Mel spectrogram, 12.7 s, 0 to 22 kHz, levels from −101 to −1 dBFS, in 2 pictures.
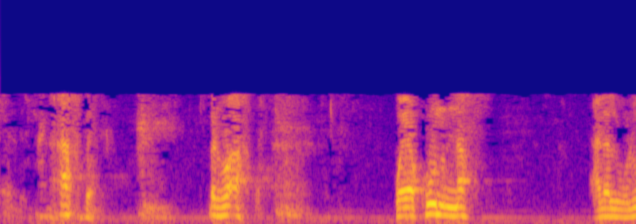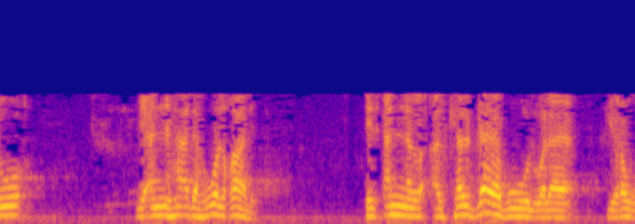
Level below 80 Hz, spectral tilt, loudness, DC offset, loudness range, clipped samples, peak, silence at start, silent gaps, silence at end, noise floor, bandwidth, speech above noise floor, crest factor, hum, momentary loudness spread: -44 dBFS; -10.5 dB/octave; -15 LUFS; under 0.1%; 6 LU; under 0.1%; 0 dBFS; 0 s; none; 0 s; -48 dBFS; 4.1 kHz; 34 dB; 16 dB; 60 Hz at -40 dBFS; 19 LU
